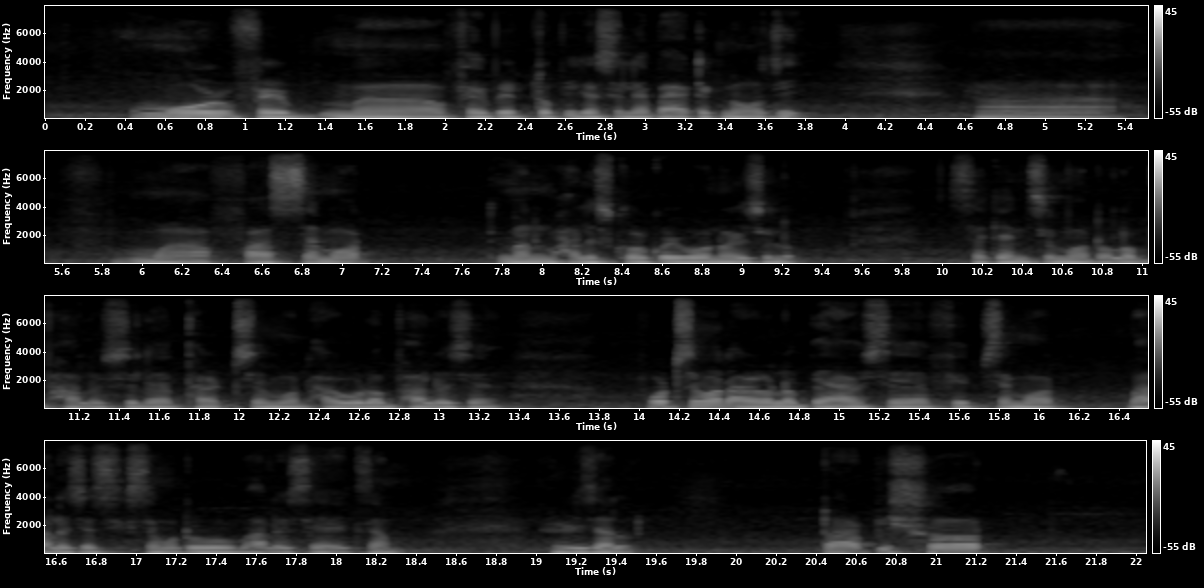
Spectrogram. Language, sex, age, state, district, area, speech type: Assamese, male, 45-60, Assam, Nagaon, rural, spontaneous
